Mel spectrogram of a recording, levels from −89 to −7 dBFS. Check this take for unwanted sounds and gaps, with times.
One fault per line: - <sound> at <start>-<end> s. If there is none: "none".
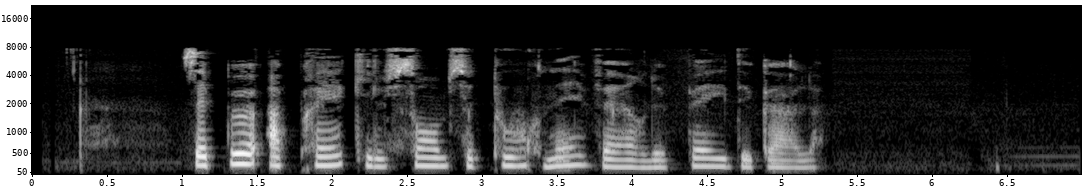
none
